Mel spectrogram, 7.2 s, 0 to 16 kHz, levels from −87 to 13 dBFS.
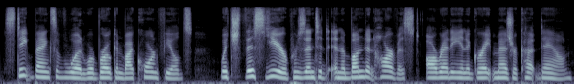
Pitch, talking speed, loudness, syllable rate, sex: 200 Hz, 190 wpm, -19 LUFS, 5.1 syllables/s, female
